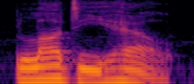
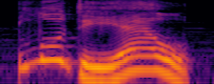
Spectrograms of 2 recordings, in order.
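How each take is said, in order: First: It is said in a London accent. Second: It is said in a northern English accent. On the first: "I am from London, so I say blah, bloody" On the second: "She is northern, so she says blow, oh, bloody"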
